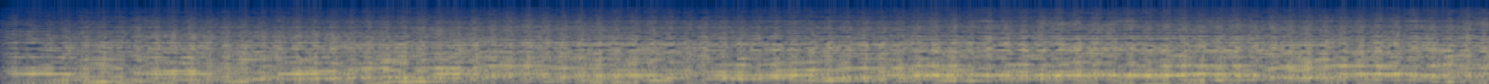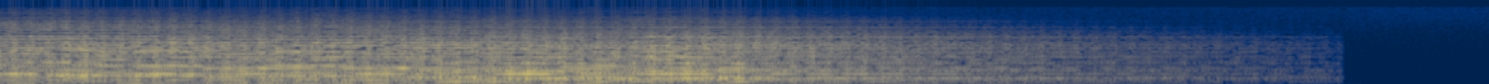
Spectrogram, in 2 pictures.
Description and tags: A short string phrase with tremolo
